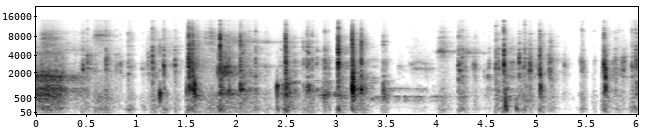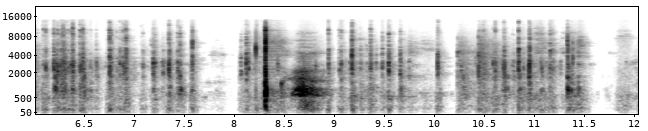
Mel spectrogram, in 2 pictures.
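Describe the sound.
A password being typed on a computer keyboard: many quick, clicky keystrokes in irregular clusters separated by short pauses, fairly faint.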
